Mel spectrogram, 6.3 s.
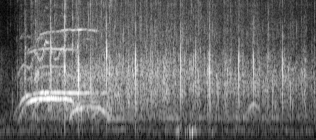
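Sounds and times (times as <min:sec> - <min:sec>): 
audience applause: 0:00.0 - 0:06.3
faint whistles: 0:00.8 - 0:02.5.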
